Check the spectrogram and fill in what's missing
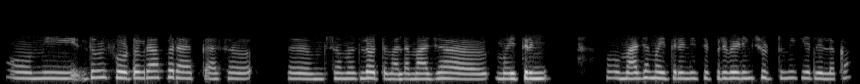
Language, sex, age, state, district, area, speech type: Marathi, female, 18-30, Maharashtra, Ahmednagar, rural, conversation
